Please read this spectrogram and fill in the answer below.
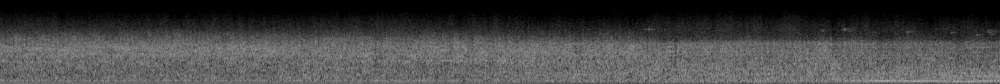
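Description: Steam train running: a steady rushing noise with a low hum beneath it.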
